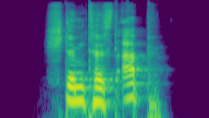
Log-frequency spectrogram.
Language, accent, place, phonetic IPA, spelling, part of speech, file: German, Germany, Berlin, [ˌʃtɪmtəst ˈap], stimmtest ab, verb, De-stimmtest ab.ogg
- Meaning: inflection of abstimmen: 1. second-person singular preterite 2. second-person singular subjunctive II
